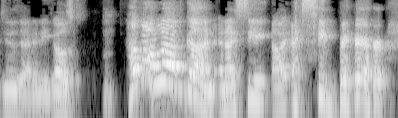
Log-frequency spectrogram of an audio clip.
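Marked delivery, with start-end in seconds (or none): 1.2-2.2 high, loud retold suggestion; acted-out excited shout; called-out request. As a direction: throw out the next challenge eagerly. Retelling drummer calling next request.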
